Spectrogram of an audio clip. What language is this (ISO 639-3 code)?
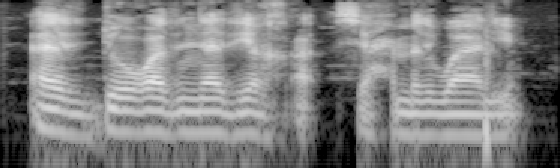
kab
